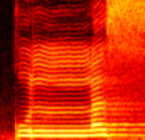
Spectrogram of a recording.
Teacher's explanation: Di sini ada hukum idgham mutamatsilain karena lam sukun bertemu dengan lam yang berharokat hidup. Cara bacanya lam yang sukun dimasukkan ke lam kedua tanpa ditahan ya, nggak ada dengungnya. Dua huruf yang sama makhrajnya dan sama sifatnya bertemu ya.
